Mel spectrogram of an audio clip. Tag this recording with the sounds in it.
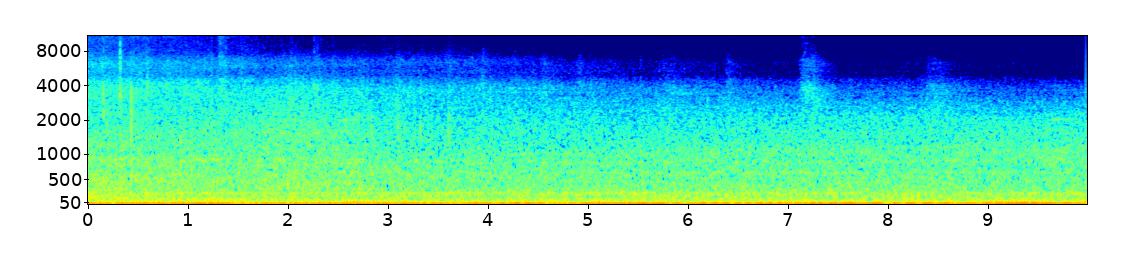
engine of unclear size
